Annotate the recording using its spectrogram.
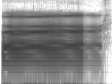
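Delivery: low growling zombie groan; Minecraft zombie voice. Pretend. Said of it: "Minecraft zombie voice impression".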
